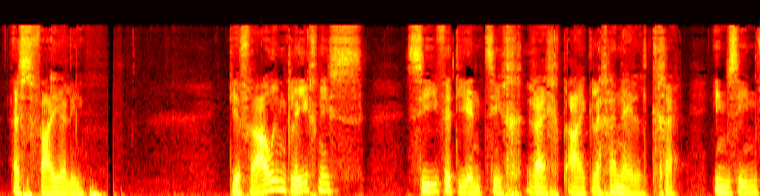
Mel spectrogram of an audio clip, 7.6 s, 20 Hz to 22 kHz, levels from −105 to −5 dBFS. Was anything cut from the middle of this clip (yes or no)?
no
